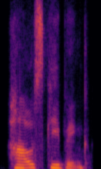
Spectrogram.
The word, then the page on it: Housekeeping: Indian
